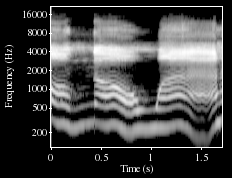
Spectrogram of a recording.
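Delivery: condescending, sarcastic "oh no", high with drawn-out "no". Retelling what someone said while looking at them, retelling a sarcastic 'oh no'. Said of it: "like sarcastically".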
